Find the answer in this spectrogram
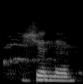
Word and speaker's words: Genève: But on the other hand, you have GE, which is sounded as je, not as g, but as je. So you have to pronounce this as je, and likewise, this should be pronounced as Genève.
